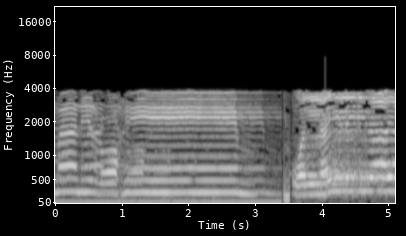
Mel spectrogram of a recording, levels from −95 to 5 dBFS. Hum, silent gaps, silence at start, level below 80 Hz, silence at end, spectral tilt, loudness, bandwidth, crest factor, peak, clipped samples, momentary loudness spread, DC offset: none; none; 0 s; -36 dBFS; 0 s; -7 dB/octave; -15 LUFS; 4 kHz; 16 dB; 0 dBFS; under 0.1%; 10 LU; under 0.1%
